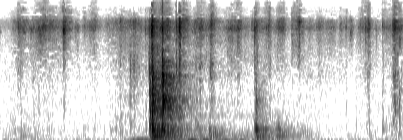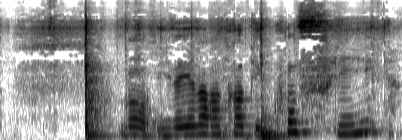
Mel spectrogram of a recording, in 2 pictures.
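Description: Playing cards rustle and flick as hands shuffle them.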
